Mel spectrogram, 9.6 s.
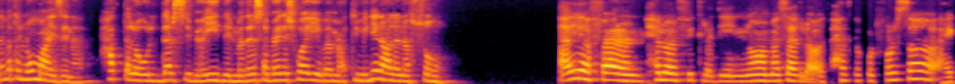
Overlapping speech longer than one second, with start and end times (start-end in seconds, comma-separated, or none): none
